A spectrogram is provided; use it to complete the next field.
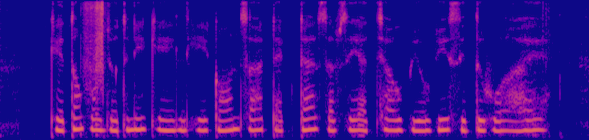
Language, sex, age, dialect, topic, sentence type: Hindi, female, 18-24, Garhwali, agriculture, question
